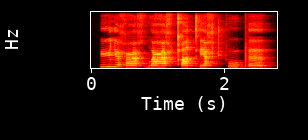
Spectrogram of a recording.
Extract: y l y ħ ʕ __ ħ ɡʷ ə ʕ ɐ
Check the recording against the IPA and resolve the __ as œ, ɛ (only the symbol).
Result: œ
